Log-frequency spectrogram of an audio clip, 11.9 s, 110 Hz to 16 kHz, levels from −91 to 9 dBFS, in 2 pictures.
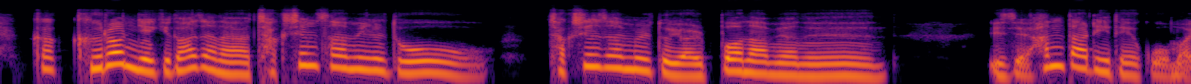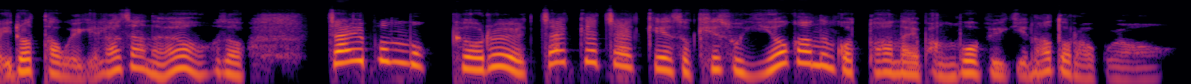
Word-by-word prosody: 그러니까 265 -2 -4
그런 295 0 +6
얘기도 230 +1 +3
하잖아요. 220 -9 +2
작심삼일도 220 - 0 0.3
작심삼일도 270 - +1
10 180 -1 +2
번 235 +4 +3
하면은 180 -4 0 0.5
이제 185 -1 -4
1 315 +2 +1
달이 280 -8 +2
되고 190 -5 -6
막 - - -5
이렇다고 210 -7 -1
얘기를 185 +8 -9
하잖아요. 270 -4 -2
그래서 205 -4 -5 0.4
짧은 420 +2 +4
목표를 280 -5 +1
짧게, 400 - -2
짧게 310 -7 -2
해서 235 -2 -1
계속 255 +1 -4
이어가는 335 - +1
것도 225 -3 -5
하나의 215 -2 -2
방법이긴 195 +1 -4
하더라고요. 155 - -8
235 Hz, 400 characters per minute, -24 LUFS, 195-290 Hz, 0.5 s, 그런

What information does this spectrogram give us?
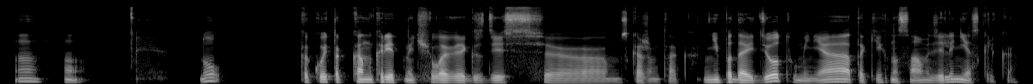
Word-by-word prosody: Мгм. 130 -6 -8 1.2
Ну, 155 +5 -4 0.7
какой-то 120 0 0
конкретный 110 -3 +2
человек 95 -2 +1
здесь, 90 0 +3
ам, 85 -2 -5
скажем 85 0 -3
так, 85 - -12
не 105 +2 -1
подойдет. 110 +6 +4
У - - -10
меня 105 +7 +2
таких 110 +1 -8
на 105 - -4
самом 95 +3 +2
деле 100 +6 -2
несколько. 110 -7 -5
100 Hz, 105 wpm, -26 LUFS, 90-115 Hz, 1.2 s, подойдет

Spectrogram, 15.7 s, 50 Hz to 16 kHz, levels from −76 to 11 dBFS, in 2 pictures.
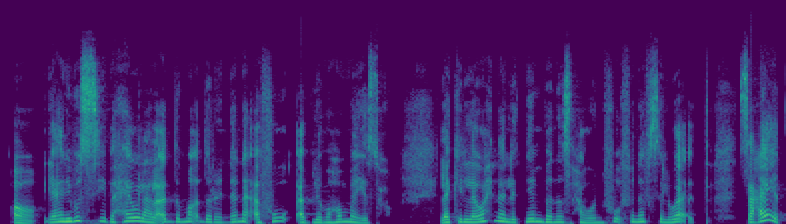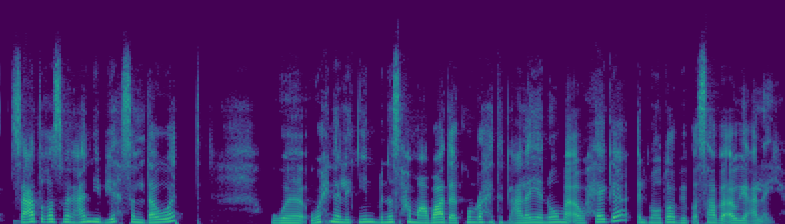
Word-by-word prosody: آه، - - +1
يعني 235 +4 +4
بُصّي، 275 -1 +5
باحاول 255 +4 +1
على 200 -4 +3
قد 225 +1 +1
ما 240 +2 -2
أقدر 215 -4 -5
إن 180 - -14
أنا 230 +2 0
أفوق 255 +5 -2
قبل 190 0 +1
ما 185 - -4
هُم 215 +2 -1
يصحوا، 160 -5 -5 0.5
لكن 195 +4 +1
لو 205 +3 +3
إحنا 270 +1 -1
الاتنين 230 +2 -1
بنصحى 205 -2 -1
ونفوق 170 +8 -7
في 225 - -6
نَفْس 230 0 -1
الوقت 210 +3 -1 0.3
ساعات، 320 - +4
ساعات 230 +5 +4
غصبٍ 220 -2 +1
عنّي 220 +4 +1
بيحصل 210 -1 -1
دَوّة، 195 +8 +2 1.0
و 165 -1 -1
وإحنا 215 +6 -1
الاتنين 205 +2 -2
بنصحى 205 +2 0
مع 170 -2 +2
بعض 185 +1 +5
أكون 185 +3 -1
راحت 200 -1 -3
د 165 - -14
عليَّ 175 +3 0
نومة 190 0 -1
أو 165 0 +1
حاجة، 250 - -1
الموضوع 175 +3 -3
بيبقى 165 -3 -7
صعب 175 -3 +1
أوي 160 0 +2
عليَّ. 140 -4 -5
200 Hz, 185 wpm, -21 LUFS, 180-225 Hz, 1.0 s, بُصّي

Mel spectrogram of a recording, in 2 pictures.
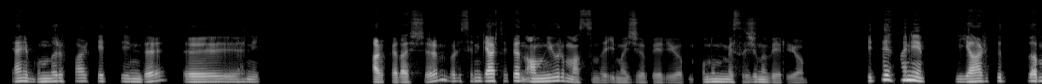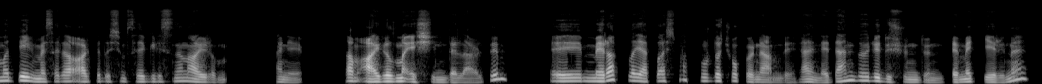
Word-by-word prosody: yani, 145 -4 +1
bunları 140 +3 +1
fark 150 0 -4
ettiğinde, 140 +3 -2 0.2
eee, 125 0 +1
hani 120 -2 -7 1.1
arkadaşlarım, 110 - +1
böyle, 150 -1 -7
"Seni 155 +1 -7
gerçekten 160 0 +5
anlıyorum." 140 +1 +2
aslında 105 -1 -8
imajı 100 0 -10
veriyor. 90 -2 -10 0.2
Onun 125 +2 -1
mesajını 120 -2 -3
veriyor. 90 -1 -10 0.6
Bir 165 - -4
de, 220 - +6
hani, 200 -7 +7 0.3
yargılama 145 +5 +1
değil, 180 -3 +7
mesela 140 +1 0
arkadaşım 140 +1 -3
sevgilisinden 130 +3 -6
ayrılm 115 -6 0 0.5
hani, 105 -4 -7 0.4
tam 155 -1 +2
ayrılma 140 +2 +6
eşiğindelerdi 100 - -2
m 255 - -1 0.4
eee, 150 +1 +3
merakla 155 +5 +3
yaklaşmak 155 +7 -1
burada 160 0 -1
çok 160 -1 -6
önemli. 105 -6 -4
Yani, 120 -4 -2
"Neden 140 - -1
böyle 175 -4 +2
düşündün?" 105 -4 -6
demek 125 +4 +1
yerine, 110 - -1
130 Hz, 125 wpm, -25 LUFS, 110-155 Hz, 1.1 s, hani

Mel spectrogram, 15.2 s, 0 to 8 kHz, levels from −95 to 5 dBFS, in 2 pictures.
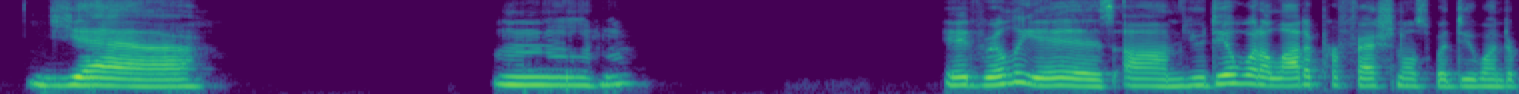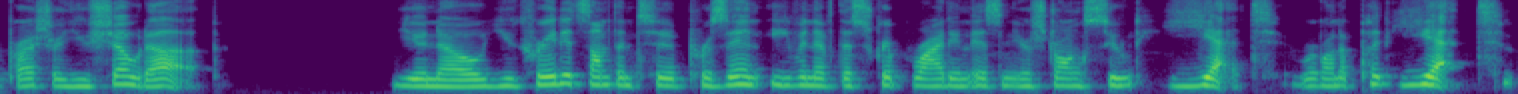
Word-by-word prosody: Yeah. 190 -4 +4 1.5
Mhm. 210 +1 0 1.5
It 205 -1 +1
really 220 +1 +4
is, 185 -3 +2
um 180 -1 -1
you 200 +2 -2
did 235 +1 +5
what 235 -2 +1
a 200 - +3
lotta 190 +3 +2
professionals 185 -3 -4
would 175 - -3
do 175 0 -3
under 175 -1 -4
pressure, 180 +1 -5
you 170 0 -3
showed 210 +1 0
up. 185 +1 0 0.9
You 185 -2 -1
know? 170 -1 +2
You 180 +1 -4
created 220 +6 +1
something 205 -2 0
to 190 -1 -2
present 200 +4 +1
even 200 -1 -3
if 180 - -4
the 185 - -4
script 195 +2 -3
writing 180 0 0
isn't 185 0 -3
your 180 - -4
strong 185 0 -3
suit 195 +4 -1
yet, 180 +2 0
we're 180 -2 -8
gonna 185 +1 -4
put 220 +4 -5
yet. 215 +5 +2
190 Hz, 160 wpm, -23 LUFS, 180-205 Hz, 1.5 s, did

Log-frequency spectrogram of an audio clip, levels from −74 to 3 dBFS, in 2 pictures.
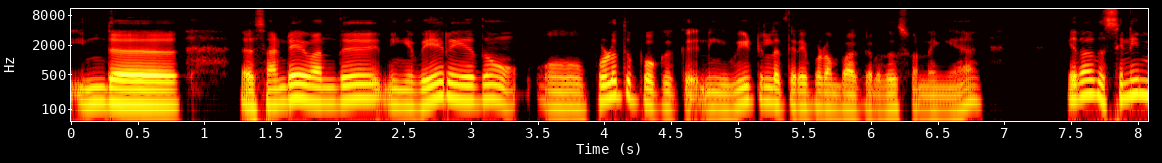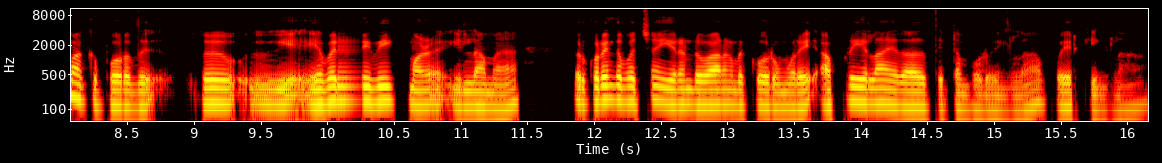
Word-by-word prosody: இந்த 135 +1 +2 1.1
சண்டே 135 +6 +4
வந்து 140 +2 +2 0.3
நீங்க 120 -1 -3
வேறு 170 +4 +3
எதும் 150 0 0 0.3
பொ 115 - -5 0.3
பொழுதுபோக்குக்கு 135 - -1
நீங்க 105 -1 -4
வீட்ல 140 0 -1
திரைப்படம் 110 -2 -2
பார்க்கிறதா 100 +1 -3
சொன்னீங்க, 95 0 -7 0.9
ஏதாவது 185 -2 +2
சினிமாவுக்கு 175 -4 -1
போறது, 115 -2 0 0.4
உ - - +3 0.6
எ - - -3 0.2
எவரி 140 +2 +2
டே 145 - +2
வீக் 145 -1 -3
மழை 120 +1 -2 0.2
இல்லாம 115 -2 -3 0.6
ஒரு 135 - -1
குறைந்தபட்சம் 145 -1 +1
2 125 -1 -1
வாரங்களுக்கு 120 -1 -1
1 110 - -3
முறை 110 +1 0 0.2
அப்படியெல்லாம் 130 -1 0
ஏதாவது 115 -1 +1
திட்டம் 100 -2 -9
போடுவீங்களா? 95 +1 -9 0.2
போயிருக்கீங்களா? 95 -4 -7
125 Hz, 125 wpm, -21 LUFS, 110-145 Hz, 1.1 s, சண்டே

